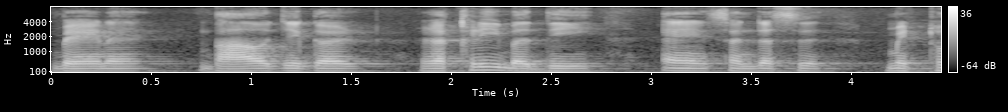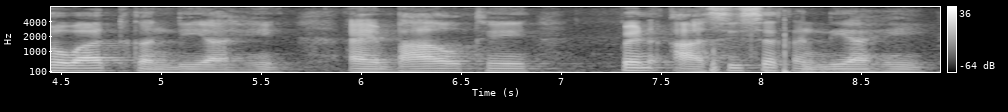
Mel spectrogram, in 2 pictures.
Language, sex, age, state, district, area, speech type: Sindhi, male, 18-30, Maharashtra, Thane, urban, spontaneous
